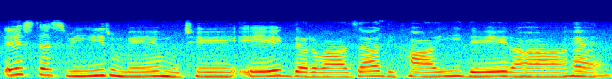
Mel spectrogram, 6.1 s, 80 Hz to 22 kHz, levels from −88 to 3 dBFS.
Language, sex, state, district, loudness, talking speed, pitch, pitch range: Hindi, female, Madhya Pradesh, Katni, -13 LUFS, 100 wpm, 225 Hz, 215-245 Hz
